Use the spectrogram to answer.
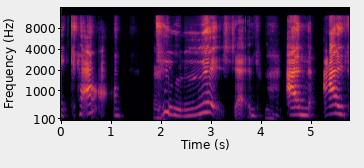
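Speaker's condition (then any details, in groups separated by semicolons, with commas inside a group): Cerebral palsy; ataxic type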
